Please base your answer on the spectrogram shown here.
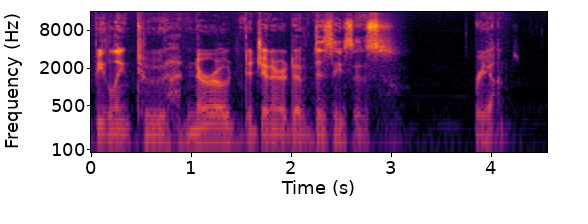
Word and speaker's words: prions: Can't remember the correct way to pronounce that. I think it's prions, which are known to be linked to neurodegenerative diseases. Prions.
